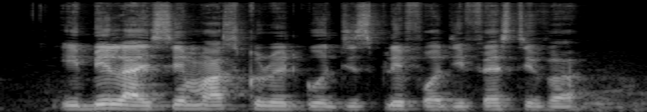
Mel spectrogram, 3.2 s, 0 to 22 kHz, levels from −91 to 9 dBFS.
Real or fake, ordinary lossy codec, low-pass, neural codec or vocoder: real; none; none; none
